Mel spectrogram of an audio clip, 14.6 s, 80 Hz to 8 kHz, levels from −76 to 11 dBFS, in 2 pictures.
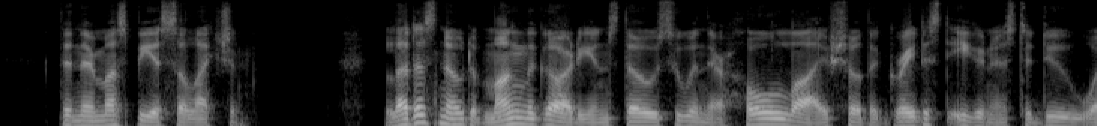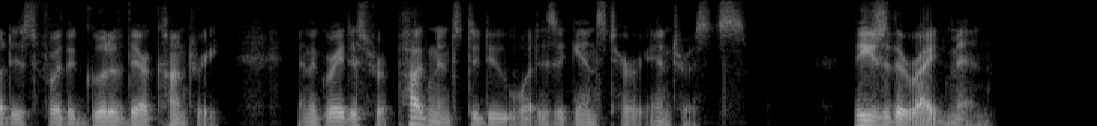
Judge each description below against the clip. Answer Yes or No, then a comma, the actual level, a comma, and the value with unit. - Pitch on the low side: Yes, very low, 95 Hz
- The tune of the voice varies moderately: Yes, average, 4.2 semitones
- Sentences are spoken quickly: No, average, 195 wpm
